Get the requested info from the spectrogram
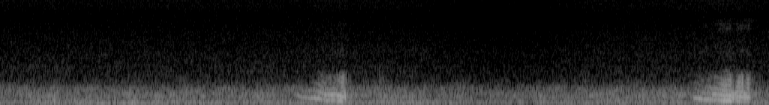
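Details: Domestic cat asleep and snoring; two rough snores about four seconds apart, each sliding downward with a nasal tonal edge over a steady low breathy hum in a quiet room.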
